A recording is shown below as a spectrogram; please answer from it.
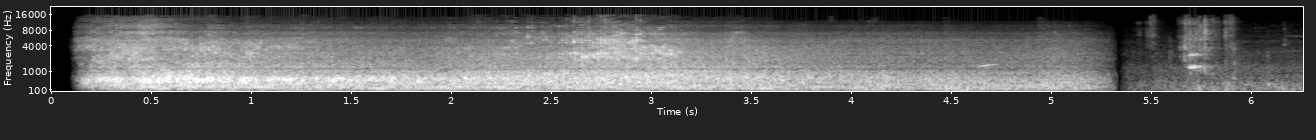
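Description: Aircraft engine noise: a steady roar with a low hum underneath, fading from about three seconds in and cutting off suddenly a little after five seconds.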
